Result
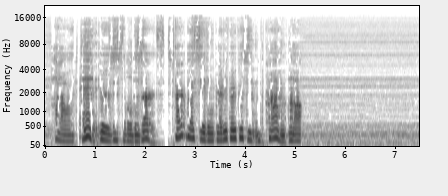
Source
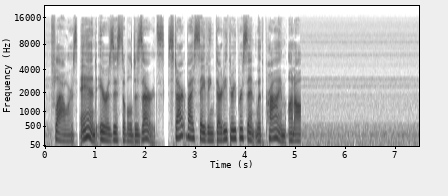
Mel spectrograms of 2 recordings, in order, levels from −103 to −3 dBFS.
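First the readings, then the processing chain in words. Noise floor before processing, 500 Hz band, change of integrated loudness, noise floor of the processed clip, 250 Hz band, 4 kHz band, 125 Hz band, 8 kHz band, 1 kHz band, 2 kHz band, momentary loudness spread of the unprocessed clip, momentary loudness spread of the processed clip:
-60 dBFS, -3.0 dB, -3.5 dB, -63 dBFS, -1.0 dB, -8.0 dB, -0.5 dB, -15.0 dB, -6.5 dB, -7.0 dB, 4 LU, 8 LU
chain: median-filter separation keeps harmonic

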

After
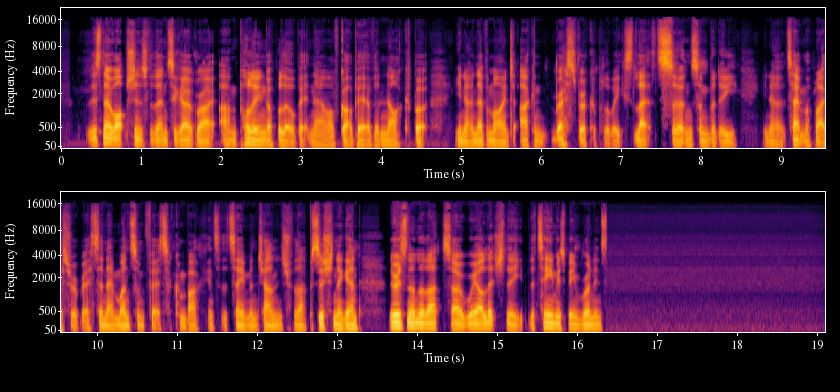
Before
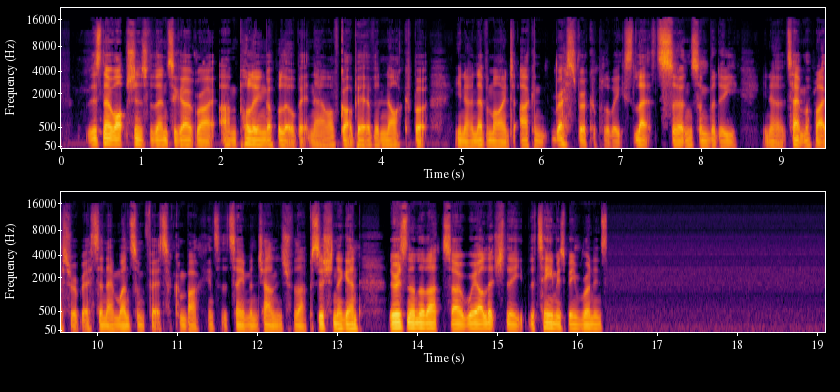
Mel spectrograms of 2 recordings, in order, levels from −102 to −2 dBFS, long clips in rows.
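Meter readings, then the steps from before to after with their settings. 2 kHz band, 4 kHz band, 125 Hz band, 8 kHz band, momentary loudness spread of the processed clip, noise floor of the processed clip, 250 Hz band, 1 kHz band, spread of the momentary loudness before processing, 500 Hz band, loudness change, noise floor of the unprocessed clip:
+3.0 dB, +3.0 dB, +3.0 dB, +3.0 dB, 10 LU, -63 dBFS, +2.5 dB, +3.0 dB, 12 LU, +3.0 dB, +3.0 dB, -65 dBFS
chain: AGC gain up to 3 dB; gain +1 dB

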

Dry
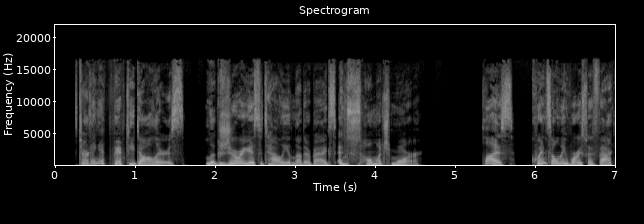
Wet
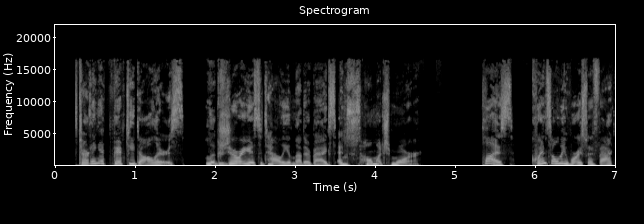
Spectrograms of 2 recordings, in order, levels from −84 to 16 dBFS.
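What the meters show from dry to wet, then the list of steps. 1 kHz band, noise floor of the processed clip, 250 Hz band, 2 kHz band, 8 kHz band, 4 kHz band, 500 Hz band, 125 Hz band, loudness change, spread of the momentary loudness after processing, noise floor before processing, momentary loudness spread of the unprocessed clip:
-1.5 dB, under -85 dBFS, 0.0 dB, -1.5 dB, -1.0 dB, -0.5 dB, -1.0 dB, 0.0 dB, -1.0 dB, 5 LU, under -85 dBFS, 6 LU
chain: bell 1600 Hz -2.5 dB 0.45 oct; limiter -16.5 dBFS, peak gain reduction 6 dB; reverb removal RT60 0.96 s; gain +2.5 dB

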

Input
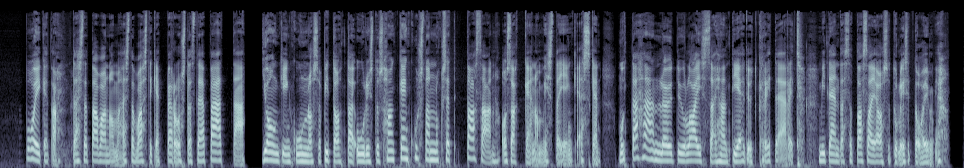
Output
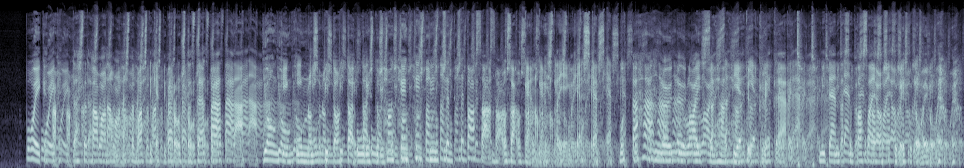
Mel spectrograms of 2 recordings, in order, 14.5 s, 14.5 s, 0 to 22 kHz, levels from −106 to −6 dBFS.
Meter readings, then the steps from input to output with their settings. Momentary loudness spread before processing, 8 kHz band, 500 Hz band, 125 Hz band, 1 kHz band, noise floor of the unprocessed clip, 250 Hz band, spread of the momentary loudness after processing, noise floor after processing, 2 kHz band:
4 LU, +2.5 dB, +3.0 dB, +3.0 dB, +3.0 dB, -73 dBFS, +3.0 dB, 3 LU, -38 dBFS, +3.0 dB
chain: warbling echo 0.215 s, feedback 51%, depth 166 cents, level -4 dB; gain +1 dB

